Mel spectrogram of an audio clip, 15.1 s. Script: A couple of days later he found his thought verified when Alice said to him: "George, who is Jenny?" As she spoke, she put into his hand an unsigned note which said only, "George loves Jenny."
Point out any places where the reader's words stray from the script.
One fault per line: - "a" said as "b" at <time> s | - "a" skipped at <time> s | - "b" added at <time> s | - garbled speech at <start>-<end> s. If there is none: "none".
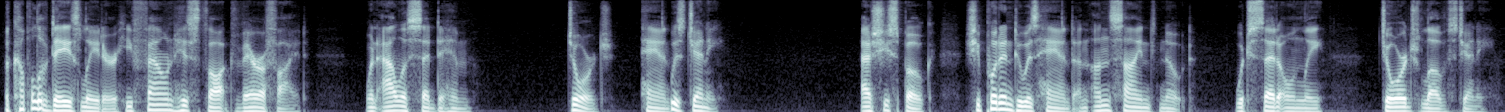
- "who" said as "hand" at 6.4 s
